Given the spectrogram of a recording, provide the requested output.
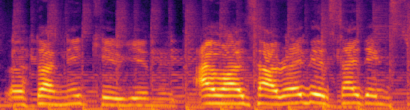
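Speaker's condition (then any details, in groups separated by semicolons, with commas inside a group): Cerebral palsy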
